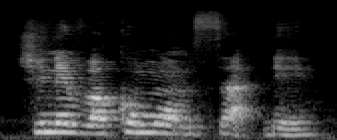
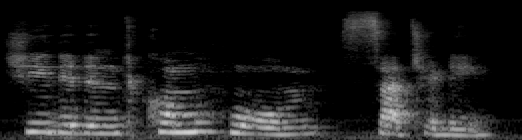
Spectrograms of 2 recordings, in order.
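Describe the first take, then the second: First: Quick Jamaican Patois delivery; fast Patois, NEVER carried. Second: Said in the usual way. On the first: Shown as a demonstration. Asking a friend where she was, in Jamaican Patois. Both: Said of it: "how you would translate the words".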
